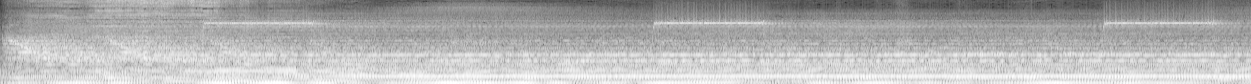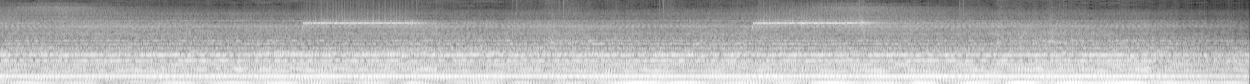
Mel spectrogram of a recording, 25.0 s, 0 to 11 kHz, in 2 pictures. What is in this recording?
padloop experiment c 80bpm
